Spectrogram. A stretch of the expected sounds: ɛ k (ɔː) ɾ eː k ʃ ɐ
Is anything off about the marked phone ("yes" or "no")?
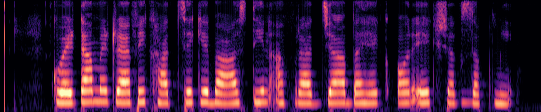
no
